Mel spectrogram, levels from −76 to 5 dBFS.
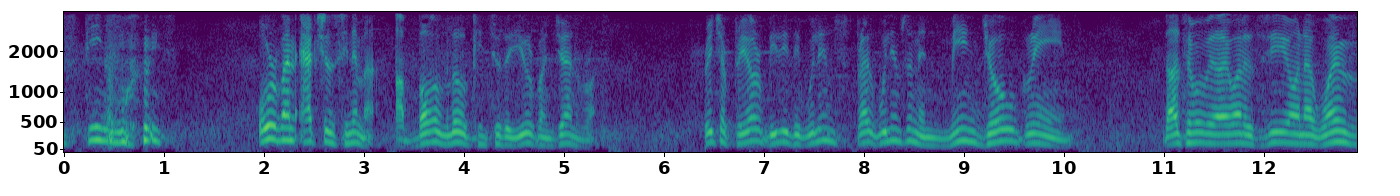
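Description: Comfort noise stands in for the background at 0.12–0.22, 1.12–1.96, 3.24–3.32, 5.46–6.42 and 10.16–11.0 s, likely from discontinuous transmission. The detailed background becomes a steady, featureless hiss, up to about 8 dB quieter, instead of the true silence a noise gate would leave.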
